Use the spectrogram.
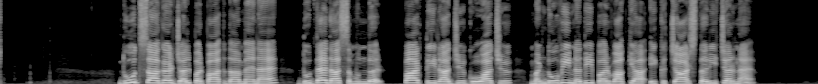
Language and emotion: Dogri, neutral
